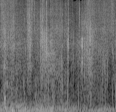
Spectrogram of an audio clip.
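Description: Footsteps crunching through snow and dry corn stubble, an irregular run of short crackles as a person walks across the field.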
